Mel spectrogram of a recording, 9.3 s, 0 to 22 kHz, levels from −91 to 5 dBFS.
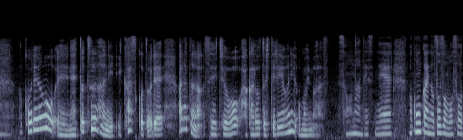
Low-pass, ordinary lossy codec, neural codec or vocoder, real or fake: none; none; codec, 16 kHz, 16 kbps, FreqCodec, smaller model; fake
